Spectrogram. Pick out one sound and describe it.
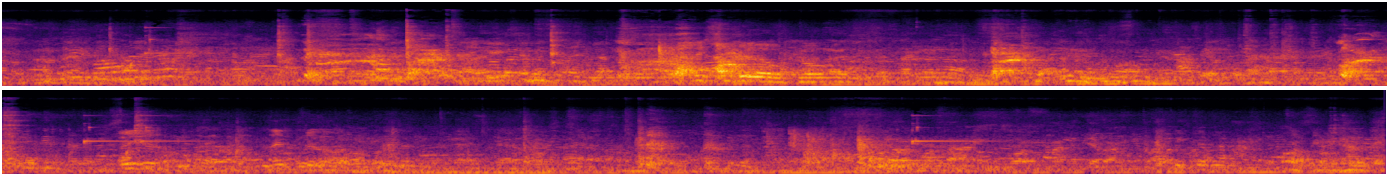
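A crowd of men chatters and calls out nearby.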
